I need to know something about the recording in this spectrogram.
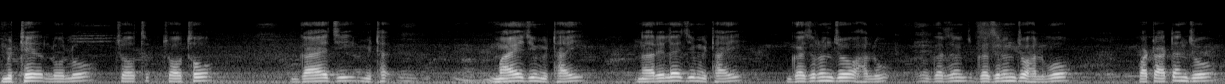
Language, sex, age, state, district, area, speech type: Sindhi, male, 60+, Uttar Pradesh, Lucknow, urban, spontaneous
